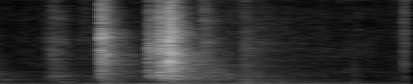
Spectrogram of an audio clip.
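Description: Stainless steel cabinet door being unlatched and swung open: the sliding bolt latch drawn back, then the metal door opening, heard as two short noises about half a second apart, the second the louder.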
